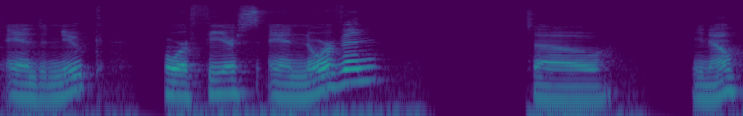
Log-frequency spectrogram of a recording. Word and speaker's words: Nordavind: that's a fun fact you don't say nor to vent you get rid of all the DS it's nor of it more than that's how you say her name yes just for a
